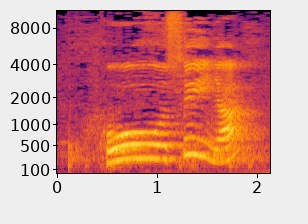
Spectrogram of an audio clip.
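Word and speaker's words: 香水: 고스이냐? 고즈이냐 가지고 했잖아. 고스이 하면은 뭐고, 고즈이 하면 뭐야? 고스이 하면은 향기 향자에다가 물소자를 써서 향수가 돼요. 고스이.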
